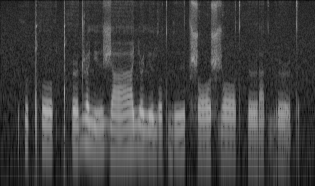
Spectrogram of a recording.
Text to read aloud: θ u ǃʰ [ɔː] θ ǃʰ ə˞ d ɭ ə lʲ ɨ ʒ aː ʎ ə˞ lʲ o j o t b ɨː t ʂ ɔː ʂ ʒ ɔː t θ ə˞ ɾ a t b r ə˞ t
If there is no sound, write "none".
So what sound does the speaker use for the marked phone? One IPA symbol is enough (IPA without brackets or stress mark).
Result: oː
